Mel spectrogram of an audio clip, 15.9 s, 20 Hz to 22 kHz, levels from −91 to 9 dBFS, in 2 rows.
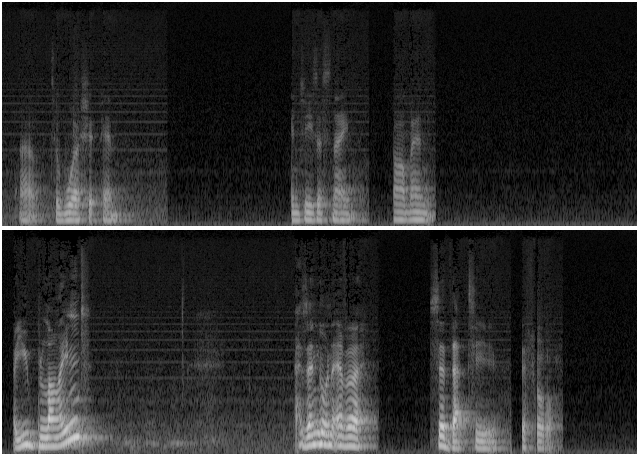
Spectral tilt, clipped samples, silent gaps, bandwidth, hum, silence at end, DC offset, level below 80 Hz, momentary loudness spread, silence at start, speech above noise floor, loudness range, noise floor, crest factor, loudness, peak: -8.5 dB/octave; under 0.1%; none; 19.5 kHz; none; 0.95 s; under 0.1%; -58 dBFS; 19 LU; 0.2 s; 40 dB; 14 LU; -61 dBFS; 22 dB; -23 LUFS; -2 dBFS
